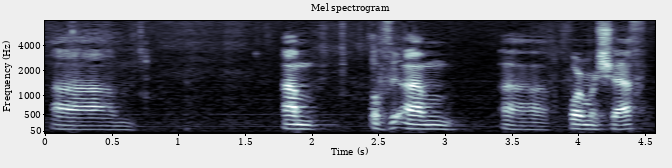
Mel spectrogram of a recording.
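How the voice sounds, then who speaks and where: A man from Chile, introducing himself at a council meeting in a halting way, with many fillers and restarts. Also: fairly low pitch, fairly even intonation, slight background noise. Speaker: restaurant owner applying for a license. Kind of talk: nervous self-introduction at a public meeting. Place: council chamber.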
